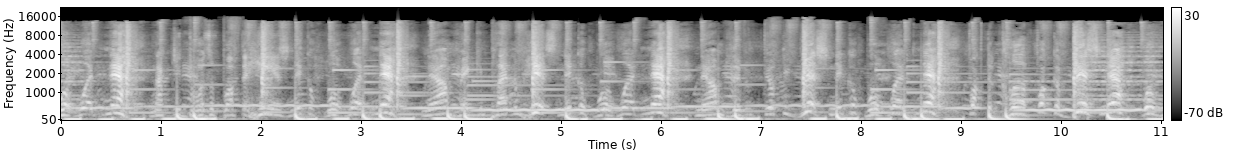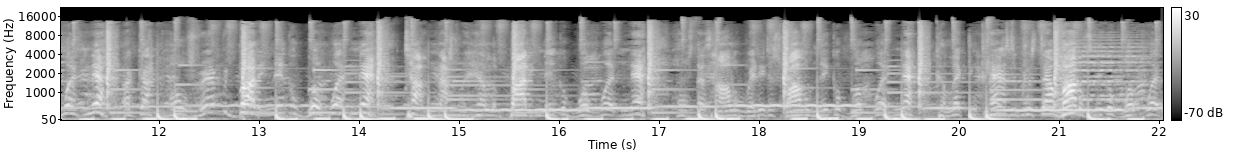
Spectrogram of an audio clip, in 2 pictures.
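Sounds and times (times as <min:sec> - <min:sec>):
wavering lead synth tone: 0:00.0 - 0:16.9, 0:17.5 - 0:22.0
hip hop drum beat: 0:00.0 - 0:22.0.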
